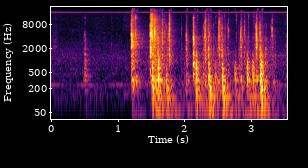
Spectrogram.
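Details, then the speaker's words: Closed door chattering in its strike plate after adjusting the strike plate tab; quick loose wooden knocks and clicks, rattle reduced but not gone, tab needs bending further out. "still chattering so it's not chattering as much I can tell and so I'm going to have to just bend the bassoon you're out of it a little bit more"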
